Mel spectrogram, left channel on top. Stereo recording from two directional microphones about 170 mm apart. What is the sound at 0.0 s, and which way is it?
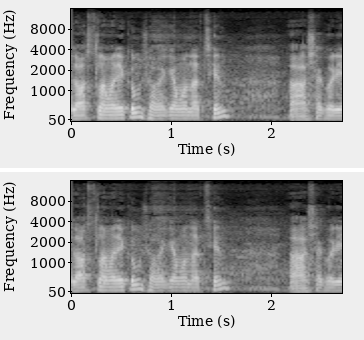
Speech, 20° left (ahead or behind).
